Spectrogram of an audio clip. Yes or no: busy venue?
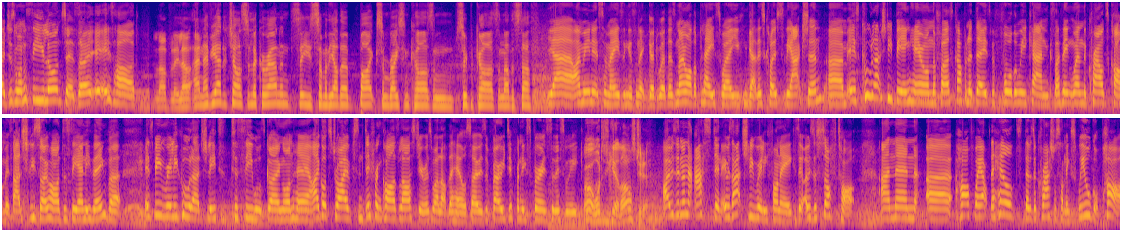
yes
